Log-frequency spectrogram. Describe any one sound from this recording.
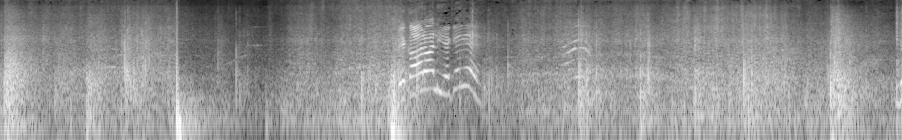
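Firecrackers go off with sharp bangs.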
